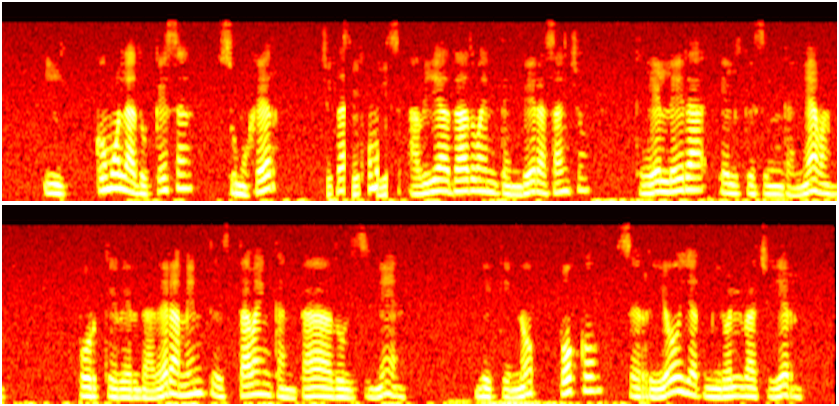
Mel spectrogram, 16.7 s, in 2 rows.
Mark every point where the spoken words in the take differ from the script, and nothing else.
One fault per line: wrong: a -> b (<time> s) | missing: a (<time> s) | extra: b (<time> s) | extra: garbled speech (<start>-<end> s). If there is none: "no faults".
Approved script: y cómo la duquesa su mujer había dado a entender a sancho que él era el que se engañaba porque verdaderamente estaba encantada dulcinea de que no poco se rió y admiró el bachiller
extra: garbled speech (3.2-4.0 s)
